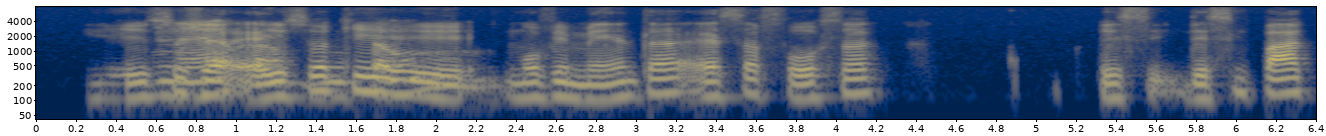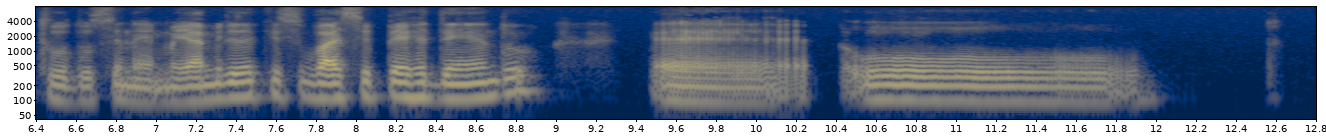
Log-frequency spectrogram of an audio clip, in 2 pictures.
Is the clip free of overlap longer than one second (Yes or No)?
No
